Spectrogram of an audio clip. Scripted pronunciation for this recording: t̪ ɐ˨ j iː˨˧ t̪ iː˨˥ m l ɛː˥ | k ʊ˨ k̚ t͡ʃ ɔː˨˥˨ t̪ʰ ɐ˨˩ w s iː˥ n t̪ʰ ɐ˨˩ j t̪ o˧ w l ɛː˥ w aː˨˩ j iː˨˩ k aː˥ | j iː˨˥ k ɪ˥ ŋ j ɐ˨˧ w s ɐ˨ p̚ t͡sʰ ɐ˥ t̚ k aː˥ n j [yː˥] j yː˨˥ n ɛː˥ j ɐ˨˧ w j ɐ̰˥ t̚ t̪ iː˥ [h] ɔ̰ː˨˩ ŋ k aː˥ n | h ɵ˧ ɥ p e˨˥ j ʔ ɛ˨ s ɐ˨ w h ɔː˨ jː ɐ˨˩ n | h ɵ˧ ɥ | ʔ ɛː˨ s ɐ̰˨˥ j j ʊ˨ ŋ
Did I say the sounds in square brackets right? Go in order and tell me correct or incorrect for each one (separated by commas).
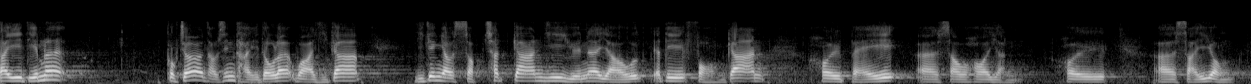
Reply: incorrect, incorrect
